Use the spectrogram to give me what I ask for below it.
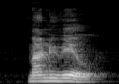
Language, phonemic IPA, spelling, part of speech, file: Dutch, /ˌmanyˈwel/, manueel, adjective, Nl-manueel.ogg
- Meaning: manual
